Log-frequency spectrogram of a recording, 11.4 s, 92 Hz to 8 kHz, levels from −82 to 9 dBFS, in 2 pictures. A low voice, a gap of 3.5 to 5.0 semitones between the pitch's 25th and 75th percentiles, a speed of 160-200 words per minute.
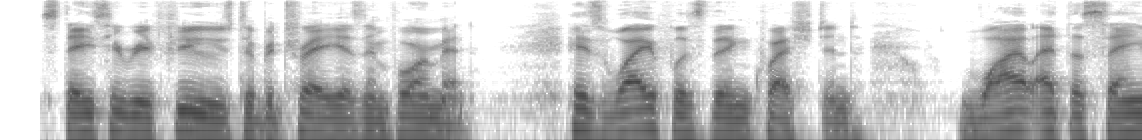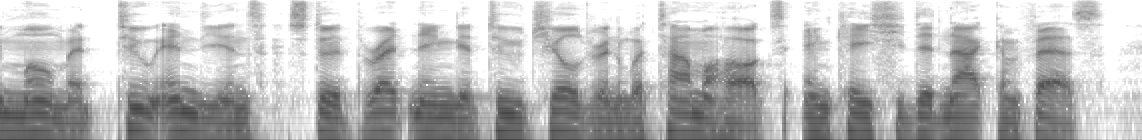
Yes: very low, 95 Hz; average, 3.9 semitones; average, 165 wpm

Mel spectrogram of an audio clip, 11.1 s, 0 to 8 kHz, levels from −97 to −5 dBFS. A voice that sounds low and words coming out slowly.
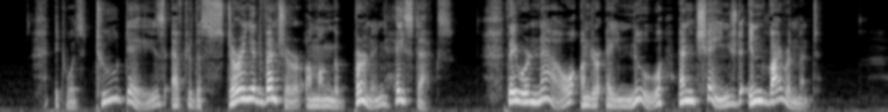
No: medium, 170 Hz; slow, 115 wpm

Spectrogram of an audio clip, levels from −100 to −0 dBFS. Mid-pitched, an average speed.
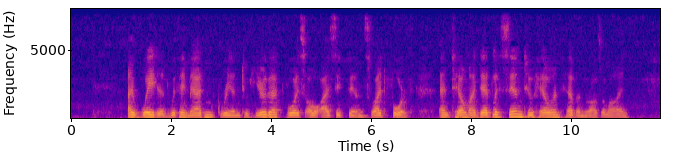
No: medium, 160 Hz; slow, 125 wpm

